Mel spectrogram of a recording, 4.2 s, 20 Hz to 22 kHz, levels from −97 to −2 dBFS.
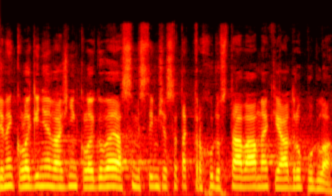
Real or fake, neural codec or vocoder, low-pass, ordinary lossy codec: real; none; 14.4 kHz; AAC, 64 kbps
